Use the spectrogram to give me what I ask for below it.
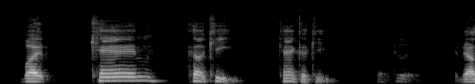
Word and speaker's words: Kankakee: All right, Kankakee. Kankakee. Kank. K-A-N-K. Kankakee. Kankakee. But you put like the Kankakee, like the like can.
